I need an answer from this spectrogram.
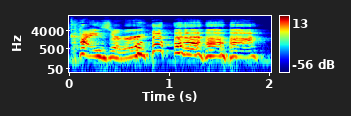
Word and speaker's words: Caesar: I love they call In the subtitles, it said pronounced Kaiser.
